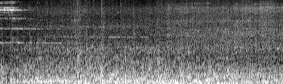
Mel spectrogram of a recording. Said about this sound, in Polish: Stajemy na przystanku Bytom Urząd Pracy, a ja przez okno patrzę na wyświetlacz i numery tramwajów, które nadjadą po nas.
